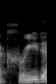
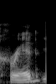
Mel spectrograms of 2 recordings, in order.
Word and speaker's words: Creed: Like, I think it took me four books to actually start pronouncing it Tana Creed and not Crid.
